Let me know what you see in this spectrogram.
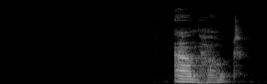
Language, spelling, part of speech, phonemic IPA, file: Dutch, aanhoudt, verb, /ˈanhɑut/, Nl-aanhoudt.ogg
- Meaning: second/third-person singular dependent-clause present indicative of aanhouden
